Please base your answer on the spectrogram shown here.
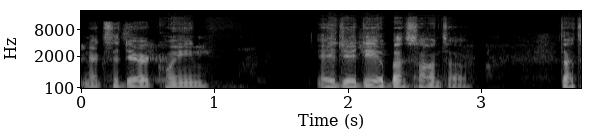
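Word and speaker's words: Dybantsa: AJ Dia Basanto, that's how you say his name.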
